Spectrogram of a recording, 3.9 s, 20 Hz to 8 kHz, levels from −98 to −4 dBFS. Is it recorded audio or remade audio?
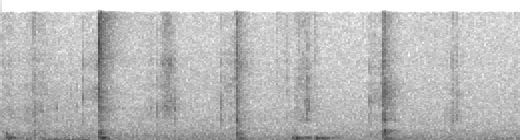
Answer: recorded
